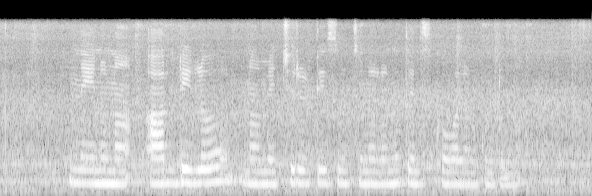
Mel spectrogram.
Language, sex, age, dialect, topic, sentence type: Telugu, female, 25-30, Telangana, banking, statement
